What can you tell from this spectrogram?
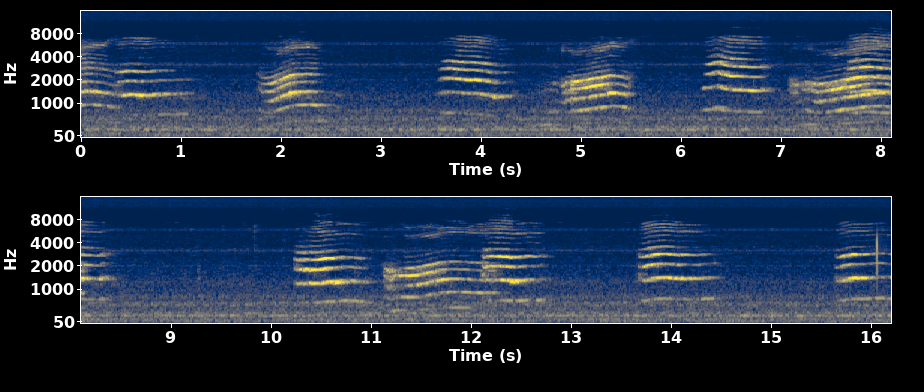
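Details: Traditional Siamese cat vocalizing repeatedly indoors, a long series of short to medium meows about every one to two seconds, some rising, some falling, several doubled, all strongly harmonic and nasal-toned, with steady low hum beneath.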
